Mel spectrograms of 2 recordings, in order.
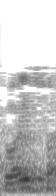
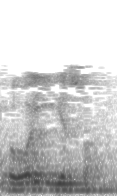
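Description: First: The y sound is short and single. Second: The y sound is doubled and held longer. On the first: "وسكون الياء" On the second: "وقد تشدد"

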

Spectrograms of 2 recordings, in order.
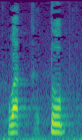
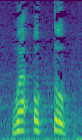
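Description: First: Wa links straight into the word without glottal stop. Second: A glottal stop and vowel are pronounced after wa. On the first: The speaker calls it right. "Kita baca" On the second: The speaker calls it wrong. "berarti salah"

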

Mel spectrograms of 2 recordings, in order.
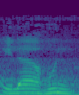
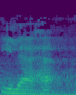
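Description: First: The word ends in a short u vowel. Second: The word ends in a short a vowel. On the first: The speaker calls it wrong. "وأقبح منه إذا جعلها ضمة" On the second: The speaker calls it right. "وإنما هي أشهد أن لا إله"

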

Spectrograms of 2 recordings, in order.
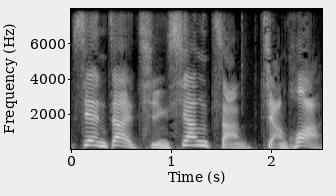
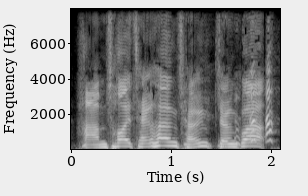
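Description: First: It is said in plain standard Mandarin pronunciation. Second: It is said with a heavy, distorted regional accent.

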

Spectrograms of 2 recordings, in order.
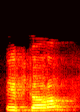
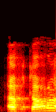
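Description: First: The word begins with an 'i' vowel. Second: The word begins with an 'a' vowel. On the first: It states a fact. "هذا افترى هذا خبر" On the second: It asks a question. "أفترى هذه سؤال"

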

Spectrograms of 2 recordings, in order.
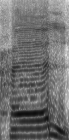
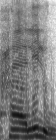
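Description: First: The two l sounds merge into one doubled l. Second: The two l sounds are said separately. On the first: The speaker calls it right. "حال ويحل بالإدغام" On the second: The speaker calls it wrong. "غير فصيح"

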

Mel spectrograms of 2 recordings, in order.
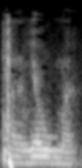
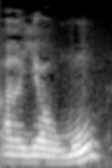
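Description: First: The word ends with a short 'a' vowel. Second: The word ends with a short 'u' vowel. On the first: It means on that day, when it was spoken. "Dengan membaca dhamma dan membaca fathah" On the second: It just means a day. "kalau al-yaumu dengan dhamma"

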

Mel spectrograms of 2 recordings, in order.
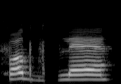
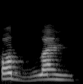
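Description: First: The word ends with a long a vowel. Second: The word ends with an n sound. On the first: The reader stops on the word. "هقف عليها بحرف مد طبيعي حركتين" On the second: The word is joined to the following words. "هوصل او هنطقها فضلا"

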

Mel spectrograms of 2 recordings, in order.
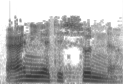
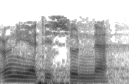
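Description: First: The verb's first vowel is a, not u. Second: The verb's first vowel is u, then i. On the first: The speaker calls it wrong. "ولا تقول" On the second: The speaker calls it right. "وإنما تقول"

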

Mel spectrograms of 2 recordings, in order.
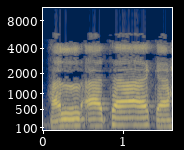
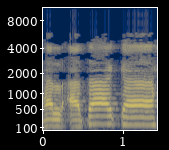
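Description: First: The final vowel of ataka is kept short. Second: The final vowel of ataka is drawn out long. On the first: The speaker calls it right. "Pendek. Jadi tidak boleh dipanjangkan" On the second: The speaker calls it wrong.

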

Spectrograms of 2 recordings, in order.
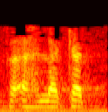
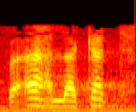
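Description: First: The h sound is dropped and not heard. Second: The h sound is pressed and clearly heard. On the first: The speaker calls it wrong. "يقول فأهلكت ولا ينطق الهاء" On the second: The speaker calls it right. "هكذا يتحقق الهاء"

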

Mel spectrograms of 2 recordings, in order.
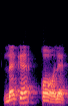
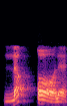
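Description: First: The k sound is heard before the q. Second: The k sound merges fully into the q. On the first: "كاف مفتوحة وقاف مفتوحة" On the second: "الكاف راحت فين؟ أدغمت في القاف"

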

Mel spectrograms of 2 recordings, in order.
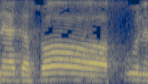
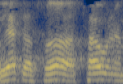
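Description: First: The f sound is doubled and held longer. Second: The f sound is single and short. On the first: "بالتشدد تشديد مرة" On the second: "وهكذا مرة"

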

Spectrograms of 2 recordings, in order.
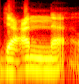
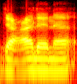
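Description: First: The lam is merged into the following nun. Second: The lam is released with an echoing bounce. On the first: "بعض الناس يضغم اللام في النون" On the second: "وبعضهم قلقل"

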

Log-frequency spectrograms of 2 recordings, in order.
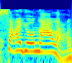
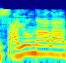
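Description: First: The word is said with Cantonese-style syllables. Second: The word is said with Japanese-style syllables. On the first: The speaker calls it wrong. "我哋系唔知点样学错诗咧，讲沙尤拉拿噶嘛" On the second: The speaker calls it right. "正确发音系sayonara 嘅"

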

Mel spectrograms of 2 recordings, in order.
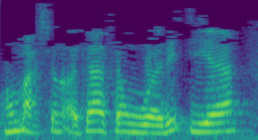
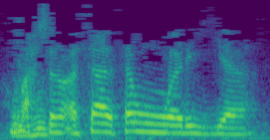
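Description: First: The last word has a glottal stop before y. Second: The last word has a doubled y, no glottal stop. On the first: "بهمزة ساكنة بعدها ياء مفتوحة" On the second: "يبدل الهمزة ياء ساكنة فتلتقي مع ياء متحركة فيدغمان تصبح ريا"

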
